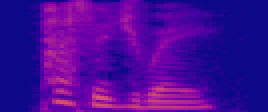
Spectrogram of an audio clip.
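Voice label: "passageway", English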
